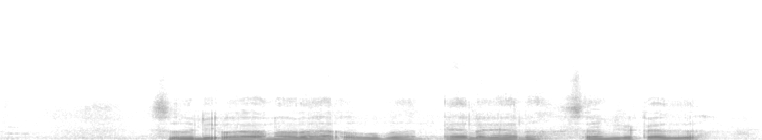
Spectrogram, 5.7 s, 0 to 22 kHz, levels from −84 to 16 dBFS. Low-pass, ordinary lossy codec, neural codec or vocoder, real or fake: none; none; codec, 44.1 kHz, 7.8 kbps, Pupu-Codec; fake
